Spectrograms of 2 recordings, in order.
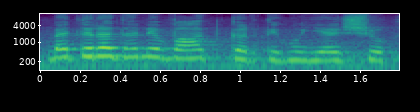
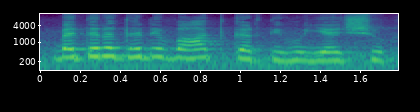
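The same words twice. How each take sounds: The two takes are said the same way.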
